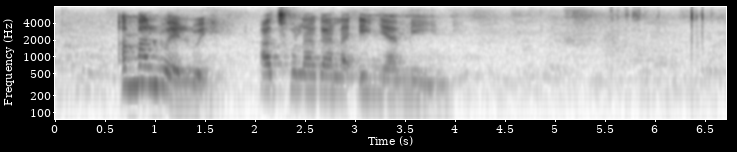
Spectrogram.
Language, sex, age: South Ndebele, female, 22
